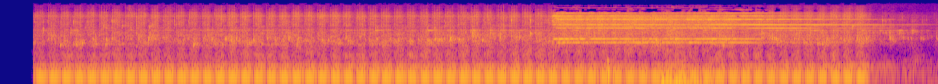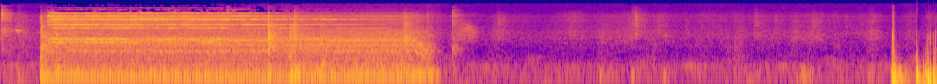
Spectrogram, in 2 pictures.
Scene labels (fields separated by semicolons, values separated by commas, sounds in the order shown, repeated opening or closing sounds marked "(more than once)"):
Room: kitchen; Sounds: coffee machine, phone ringing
